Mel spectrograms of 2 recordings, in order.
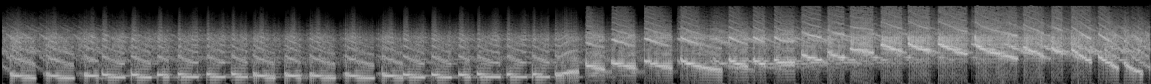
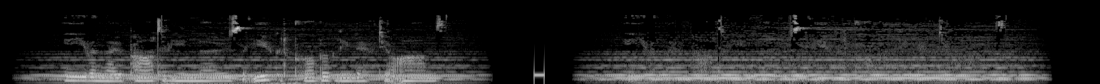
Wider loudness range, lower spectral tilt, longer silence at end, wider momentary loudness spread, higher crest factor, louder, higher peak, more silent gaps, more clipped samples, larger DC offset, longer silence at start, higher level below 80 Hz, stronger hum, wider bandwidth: about the same, 8 LU vs 6 LU; second, -0.5 dB/octave vs -5.5 dB/octave; second, 0 s vs 0.5 s; second, 9 LU vs 14 LU; about the same, 16 dB vs 20 dB; first, -14 LUFS vs -21 LUFS; about the same, 0 dBFS vs -2 dBFS; neither; neither; neither; second, 0 s vs 0.2 s; about the same, -48 dBFS vs -46 dBFS; neither; first, 16.5 kHz vs 11 kHz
